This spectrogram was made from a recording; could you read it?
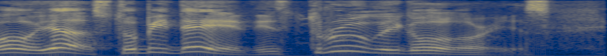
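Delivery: posh foreign-sounding voice. Retelling a movie scene where Dracula answers Lucy's poem: imitating Count Dracula. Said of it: "and he's like".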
